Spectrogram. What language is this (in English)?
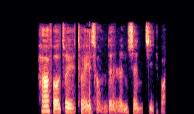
Chinese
